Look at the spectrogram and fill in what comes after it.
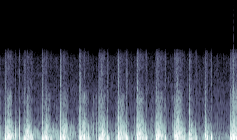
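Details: Irregular heart rhythm provoked by applying pressure, heard as heart sounds: loud beats with uneven spacing, some closely paired and others delayed.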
